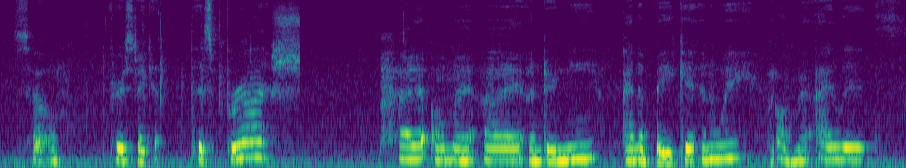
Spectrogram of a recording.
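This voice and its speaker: A woman at a very slow pace, monotone, flat intonation and audible room echo. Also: fairly high pitch for a woman. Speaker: beauty vlogger. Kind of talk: tutorial. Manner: soft-spoken.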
